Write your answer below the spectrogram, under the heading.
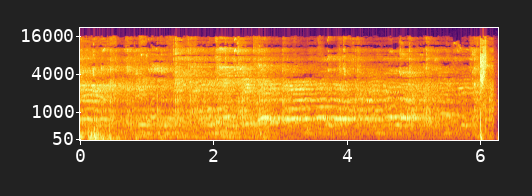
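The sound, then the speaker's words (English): Scattered basketball bounces during a high school varsity basketball game: sharp thumps over a steady wash of crowd noise, with one louder impact near the end. “I've been looking at clips and watching film myself play basketball throughout the year.”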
